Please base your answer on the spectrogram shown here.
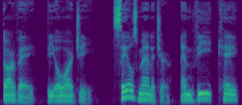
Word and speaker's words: Dave: worked most closely with Hari Dave pronounced darve the org sales manager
